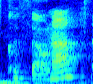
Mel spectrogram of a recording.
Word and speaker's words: Cthona: How do you say this word? – Cthona. Okay, I do too. – Cthona spare him. I didn't know if the C was silent.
